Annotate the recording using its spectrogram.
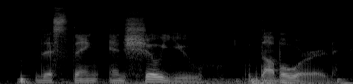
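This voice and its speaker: A man's fairly low-pitched voice with lively intonation, on a very clean recording with a silent background. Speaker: tabletop game designer. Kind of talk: casual vlog talk to camera. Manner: fast.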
